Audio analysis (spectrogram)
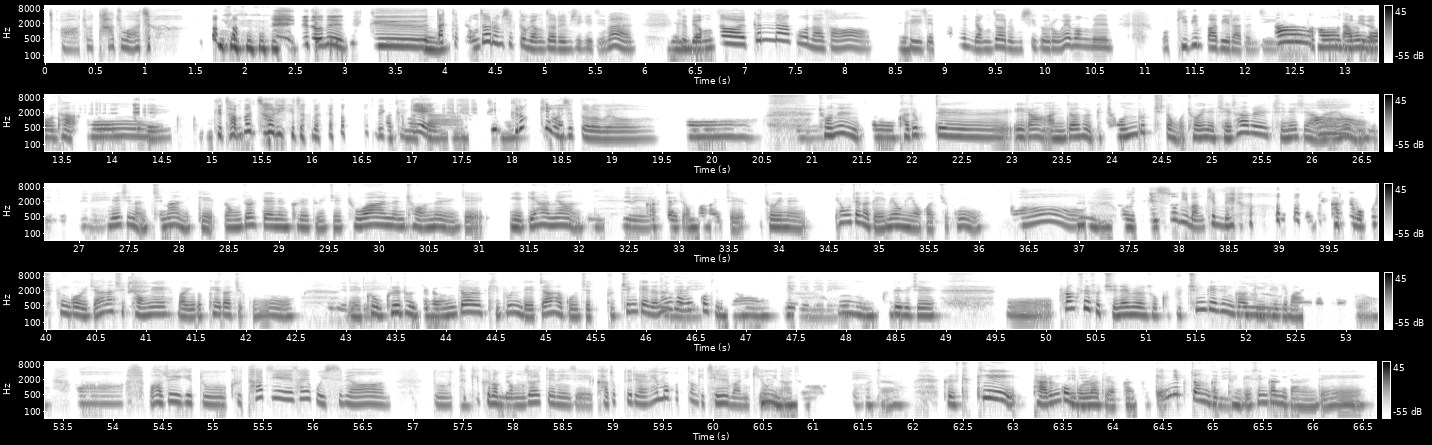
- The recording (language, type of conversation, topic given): Korean, unstructured, 명절이 되면 가장 기대되는 문화는 무엇인가요?
- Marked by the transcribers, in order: laughing while speaking: "좋아하죠"; laugh; other background noise; unintelligible speech; laughing while speaking: "처리잖아요"; laughing while speaking: "많겠네요"; unintelligible speech; laugh; tapping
